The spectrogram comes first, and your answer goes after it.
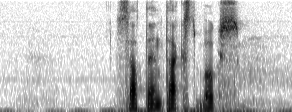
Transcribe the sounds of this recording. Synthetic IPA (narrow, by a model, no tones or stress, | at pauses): sɑt̪əeːnt̪ʰɑkst̪bɔks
